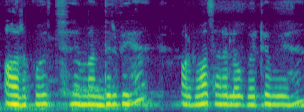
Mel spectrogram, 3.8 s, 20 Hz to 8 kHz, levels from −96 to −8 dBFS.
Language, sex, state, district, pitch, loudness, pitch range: Hindi, female, Bihar, West Champaran, 235 Hz, -20 LUFS, 225-240 Hz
